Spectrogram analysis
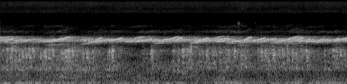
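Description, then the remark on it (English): A dense chorus of frogs calling in spring, a continuous high-pitched trilling wall of sound that stays steady and loud throughout, with no voices. “Frogs wake from their frozen slumber.”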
